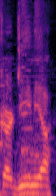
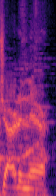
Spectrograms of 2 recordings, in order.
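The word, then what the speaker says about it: giardiniera: And guys, when you're at the counter, don't call it gardenia. It's pronounced Jardiniere.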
